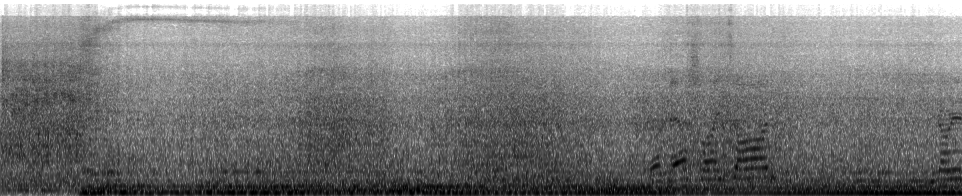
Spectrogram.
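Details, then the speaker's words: Car that had a crank/no-start fault, after engine computer replacement and programming: settles into a steady low hum with smooth revs, no knocks, misses or hunting. It sounds good; fixed. "a long time sounds good we've got a fix here"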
